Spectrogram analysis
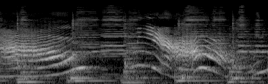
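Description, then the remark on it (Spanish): A cat meows several times in quick succession, each call rising and falling in pitch, loud with no talking, with a lower drawn-out yowl running beneath. “Más atrás veo al buen gato Félix, que se ha lavado el copete con saliva.”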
